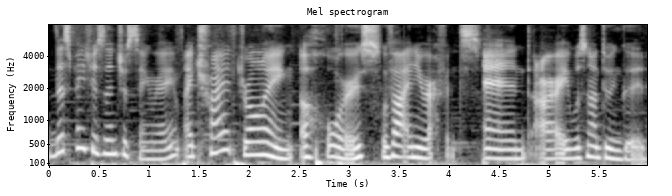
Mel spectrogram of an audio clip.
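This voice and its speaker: A woman with a non-native accent at a moderate pace, music in the background. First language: not English. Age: young. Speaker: artist YouTuber. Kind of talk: casual sketchbook tour narration.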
